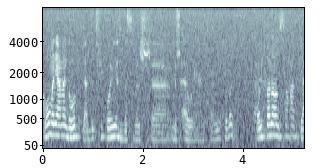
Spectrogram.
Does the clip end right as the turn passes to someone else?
No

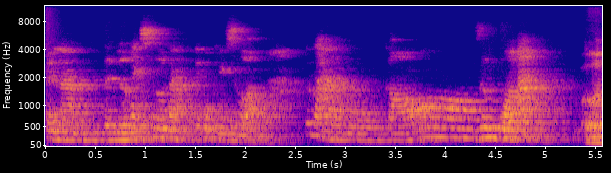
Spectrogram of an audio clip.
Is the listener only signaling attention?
No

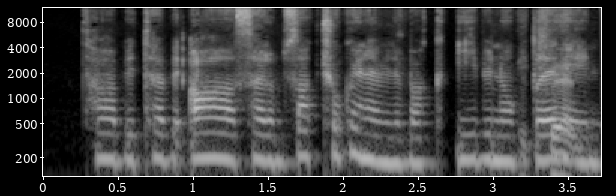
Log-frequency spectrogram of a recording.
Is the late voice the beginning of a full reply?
Yes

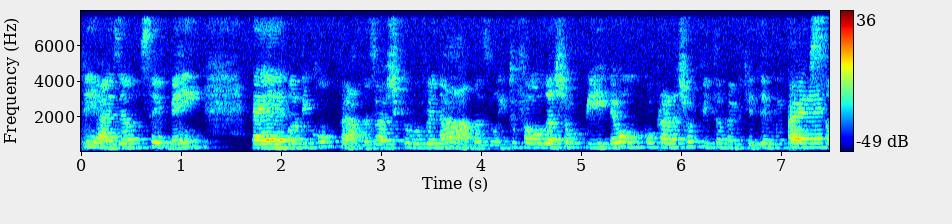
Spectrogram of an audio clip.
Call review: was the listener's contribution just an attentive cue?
No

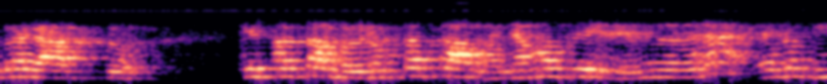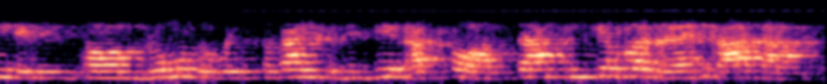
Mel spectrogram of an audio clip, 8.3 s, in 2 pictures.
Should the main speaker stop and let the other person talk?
No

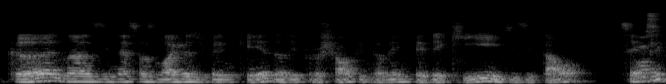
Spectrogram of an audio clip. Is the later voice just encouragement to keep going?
No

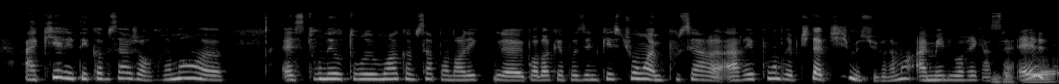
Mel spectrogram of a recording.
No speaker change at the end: No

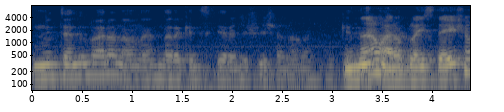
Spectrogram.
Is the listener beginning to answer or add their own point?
Yes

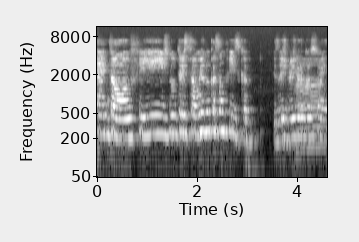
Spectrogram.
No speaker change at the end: Yes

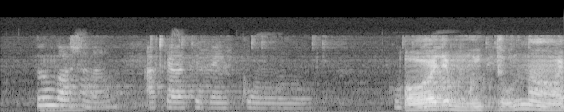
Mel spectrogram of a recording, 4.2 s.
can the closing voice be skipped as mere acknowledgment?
No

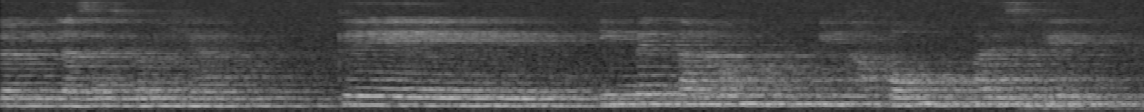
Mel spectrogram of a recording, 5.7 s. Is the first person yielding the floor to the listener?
No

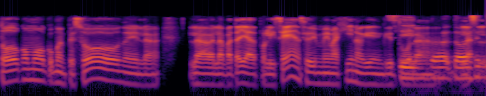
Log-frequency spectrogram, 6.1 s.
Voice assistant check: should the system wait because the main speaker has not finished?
No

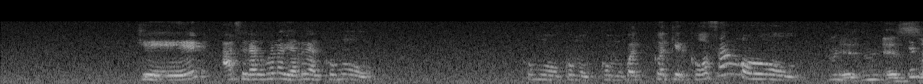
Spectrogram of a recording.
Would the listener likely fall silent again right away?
No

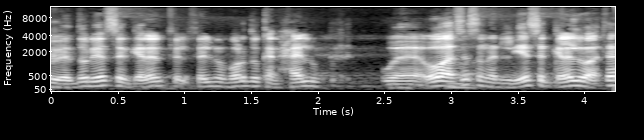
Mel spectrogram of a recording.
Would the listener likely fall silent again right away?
Yes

